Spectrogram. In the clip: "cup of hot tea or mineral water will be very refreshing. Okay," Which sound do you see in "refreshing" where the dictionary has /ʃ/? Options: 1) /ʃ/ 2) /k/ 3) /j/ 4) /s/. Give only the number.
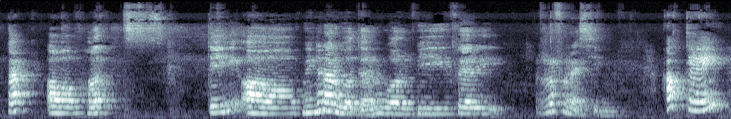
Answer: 4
